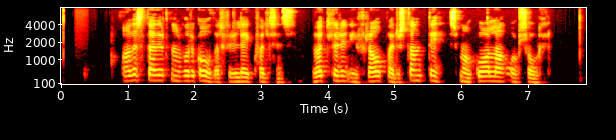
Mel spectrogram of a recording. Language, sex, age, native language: Icelandic, female, 50-59, Icelandic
